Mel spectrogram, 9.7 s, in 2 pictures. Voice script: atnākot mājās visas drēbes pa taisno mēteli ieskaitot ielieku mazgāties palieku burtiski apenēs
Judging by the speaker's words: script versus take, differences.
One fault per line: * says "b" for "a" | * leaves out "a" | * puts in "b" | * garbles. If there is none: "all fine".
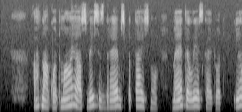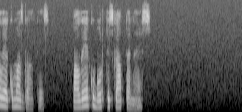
all fine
